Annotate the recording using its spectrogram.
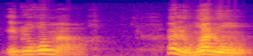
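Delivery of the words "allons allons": loud, urgent appeal; calling out. A narrator's reading. Innkeeper Kiliek steps between them, calling out loudly. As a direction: break up the fight. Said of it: "s'écria-t-il".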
